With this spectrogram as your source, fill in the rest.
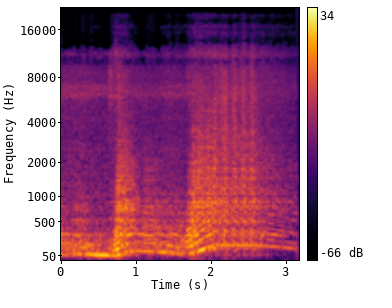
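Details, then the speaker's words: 1999 Honda Civic EK coupe with a B20 VTEC swap, after starter work and a fix for an intermittent fuel cut: two quick, clean blips with no stumble or cut-out; a throwout-bearing squeak was noted. Normal revving. "we are golden she's back to running baby again"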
